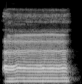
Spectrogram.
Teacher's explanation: মদের হরকতের উচ্চারণ এক আলিফ টানিয়া পড়িতে হয় যেমন প্রিয় দর্শক এখানে হরফের উপরে খারা জবর খারা জের উল্টা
